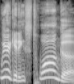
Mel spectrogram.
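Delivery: put-on high, swooping, babyish small-child voice. Imitating a game character's voice acting: imitating baby talk. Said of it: "that's the way she talks the entire game".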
